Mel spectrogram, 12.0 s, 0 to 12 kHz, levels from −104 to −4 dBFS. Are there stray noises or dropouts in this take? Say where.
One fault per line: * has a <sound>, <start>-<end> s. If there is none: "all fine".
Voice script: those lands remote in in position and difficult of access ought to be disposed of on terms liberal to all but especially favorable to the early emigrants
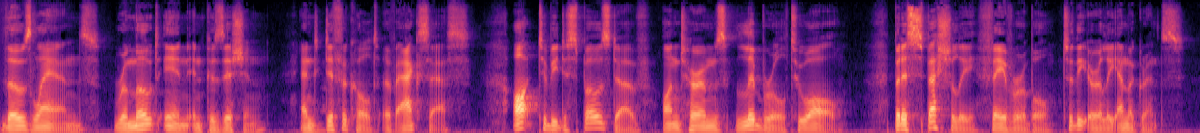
all fine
